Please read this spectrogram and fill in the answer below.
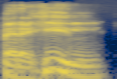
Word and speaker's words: perejil: Because of the way the R hits in Creole and French, it's at the back of the mouth. And perejil, the R is at the front of the mouth. So it's hard to say if you are a native Creole speaker. So somebody who is a Creole speaker will probably pronounce it like perejil, because that R is hard.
